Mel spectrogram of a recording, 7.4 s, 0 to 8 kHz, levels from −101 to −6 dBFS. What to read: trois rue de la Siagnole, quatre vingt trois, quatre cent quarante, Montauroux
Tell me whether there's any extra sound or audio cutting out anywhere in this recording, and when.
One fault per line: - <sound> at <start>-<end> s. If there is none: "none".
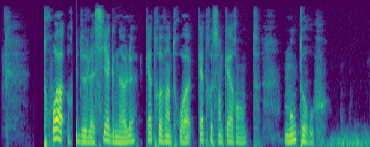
- dropout at 1.4-1.5 s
